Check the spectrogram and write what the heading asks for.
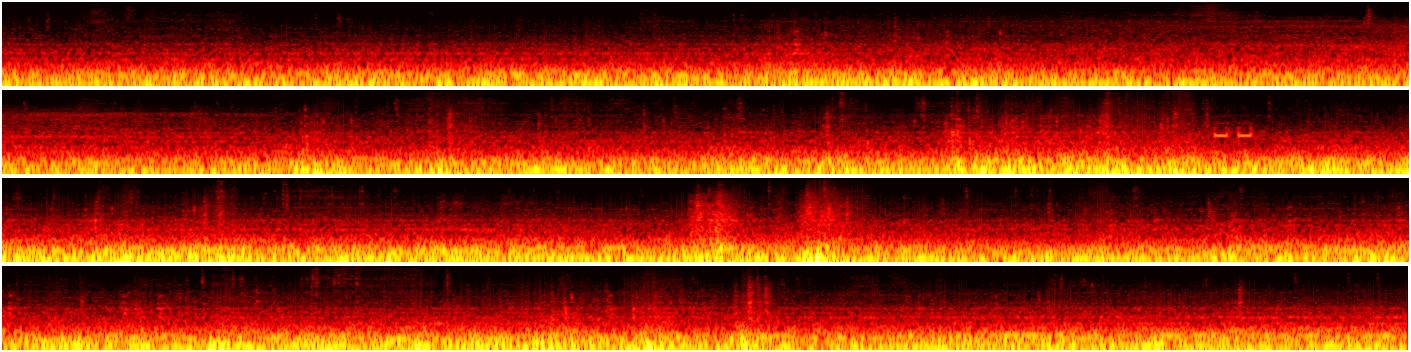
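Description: Steady low rumble of a car on the move, with engine and tyre noise heard from inside the cabin. It grows a little louder about twelve seconds in, and a pair of sharp clicks comes about two-thirds of the way through.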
